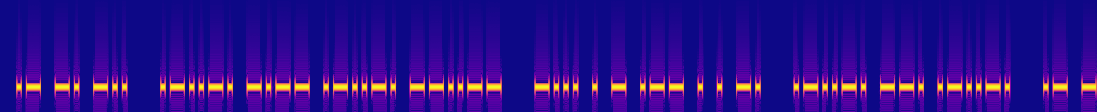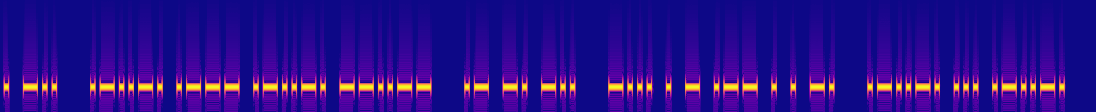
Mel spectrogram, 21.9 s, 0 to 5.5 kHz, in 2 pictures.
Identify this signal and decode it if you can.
Morse code, heard as a keyed tone, about 25 wpm, 600 Hz. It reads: AND "Y", BETWEEN "G" AND "J", AND BETWEEN "S"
